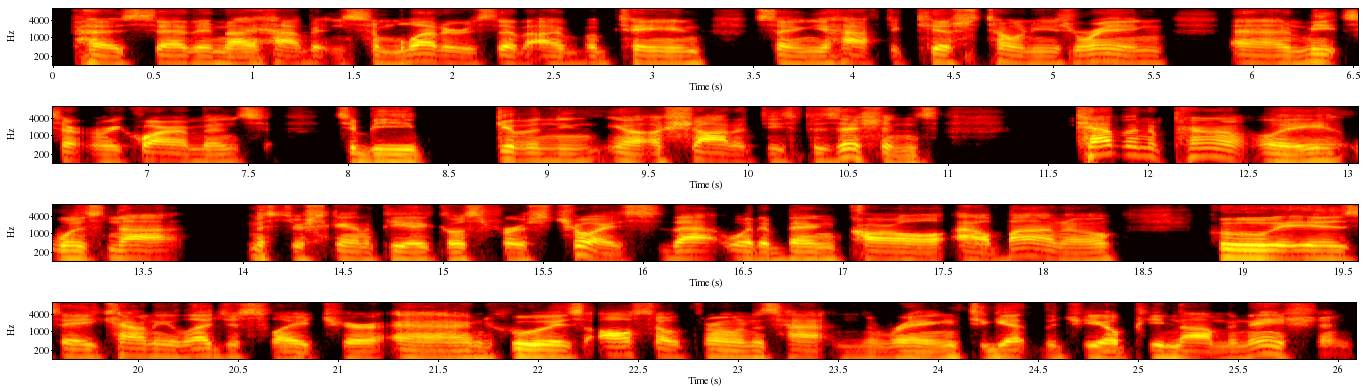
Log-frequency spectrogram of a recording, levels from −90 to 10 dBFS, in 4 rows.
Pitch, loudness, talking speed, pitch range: 110 Hz, -20 LUFS, 155 wpm, 105-120 Hz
